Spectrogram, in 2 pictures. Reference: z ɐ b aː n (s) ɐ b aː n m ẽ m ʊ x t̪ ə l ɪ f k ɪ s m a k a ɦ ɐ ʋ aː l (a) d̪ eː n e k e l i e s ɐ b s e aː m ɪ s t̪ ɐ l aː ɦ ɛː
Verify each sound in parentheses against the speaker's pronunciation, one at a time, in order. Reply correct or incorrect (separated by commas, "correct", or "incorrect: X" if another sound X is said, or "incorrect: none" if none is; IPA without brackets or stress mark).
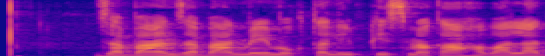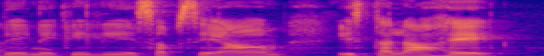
incorrect: z, correct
